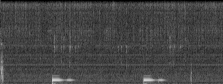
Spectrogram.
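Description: A short two-note chime sounds as a game ends and a new one begins.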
